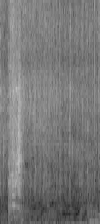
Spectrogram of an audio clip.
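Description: Chicken, carrot and celery sizzling in oil in a pan as they are stirred, with a brief loud burst of noise about a quarter second in.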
